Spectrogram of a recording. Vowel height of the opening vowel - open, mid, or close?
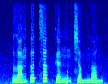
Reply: open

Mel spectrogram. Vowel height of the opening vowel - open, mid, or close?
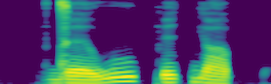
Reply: mid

